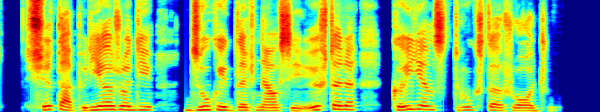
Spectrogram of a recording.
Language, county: Lithuanian, Kaunas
